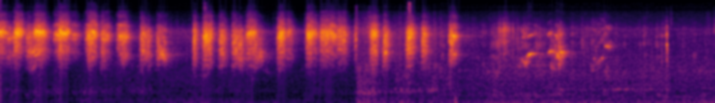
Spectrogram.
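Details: Budgerigars singing: a fast run of sharp, squawky high chirps, about three per second, then softer twittering warbles with rising and falling whistled notes toward the end.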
